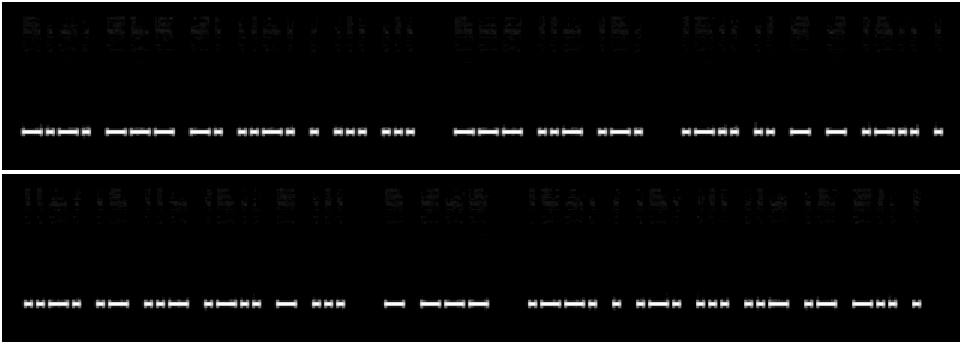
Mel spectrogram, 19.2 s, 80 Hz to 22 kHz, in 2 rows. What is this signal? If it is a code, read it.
Morse code, heard as a keyed tone, about 20 wpm, 1000 Hz. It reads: CONFESS OUR LITTLE FAULTS TO PERSUADE
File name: 20wpm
